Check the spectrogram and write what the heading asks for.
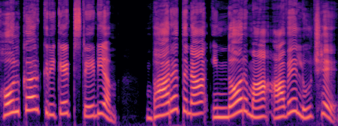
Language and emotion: Gujarati, neutral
